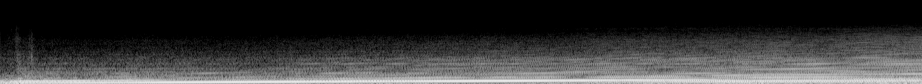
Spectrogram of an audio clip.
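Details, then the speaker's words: 9th-gen Honda Civic Si with a new Acuity cold air intake, on a data-logged full-throttle pull on flat road with the fender liner still off. A deep, very loud roar climbs smoothly with no misses or rattles. A healthy intake roar. "dude that intake that is very very loud and sounds so good oh yeah oh man that sounds really good i love it"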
